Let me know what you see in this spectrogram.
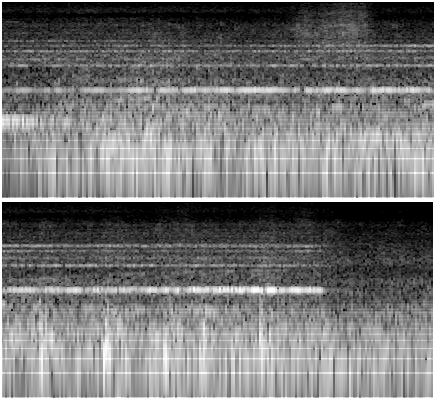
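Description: Taiwan Railways electric commuter train running past a station platform: a steady rumble of wheels on rails with irregular knocks, and over it a steady high-pitched squeal that holds one pitch and stops near the end.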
